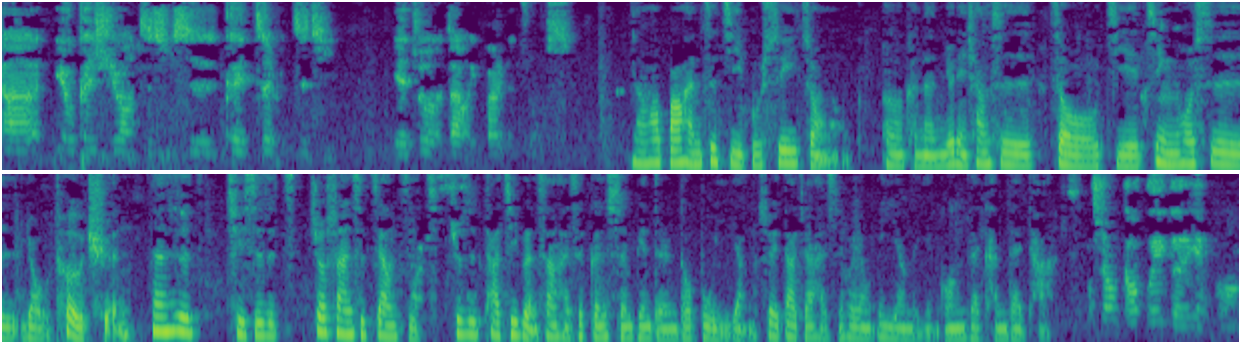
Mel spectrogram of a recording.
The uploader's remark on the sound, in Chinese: 電話錄音。這集是好玩嘗試把排隊環境音和通話錄下來，內有吸拉麵喝湯聲。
